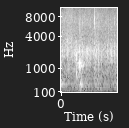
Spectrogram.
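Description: Rinsed rice frying in a pan with onion and sausage, stirred with a soft scrape over a continuous quiet sizzle, one brief clink in the middle.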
